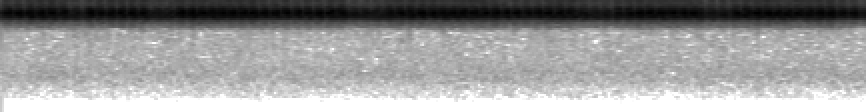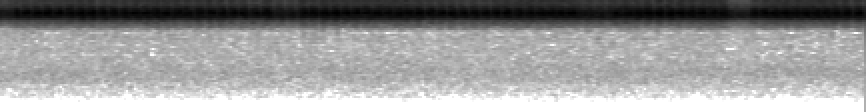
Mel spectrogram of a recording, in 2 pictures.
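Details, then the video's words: A constant high-pitched cricket chorus with a dense, fizzing, unvarying texture and occasional brief brightenings. The background is otherwise quiet. "Most relaxing cricket sound"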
